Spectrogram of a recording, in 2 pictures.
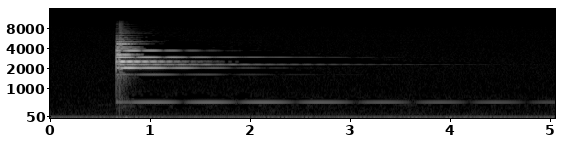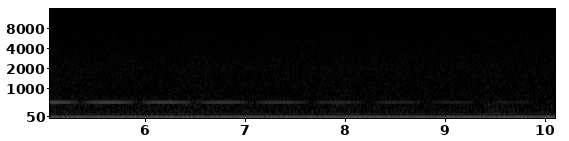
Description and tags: This version is 50% slower than the original. Edited in Audacity 1.3.5 beta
